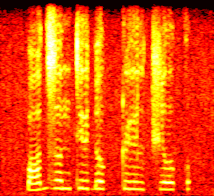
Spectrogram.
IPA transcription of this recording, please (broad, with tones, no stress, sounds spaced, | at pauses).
k͡p ɔ˩˥ d͡z o˦ n t ʉ˦˨ ɗ o˦˨ k ʈ ʉ˦˨ l t͡ʃ o˦ k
